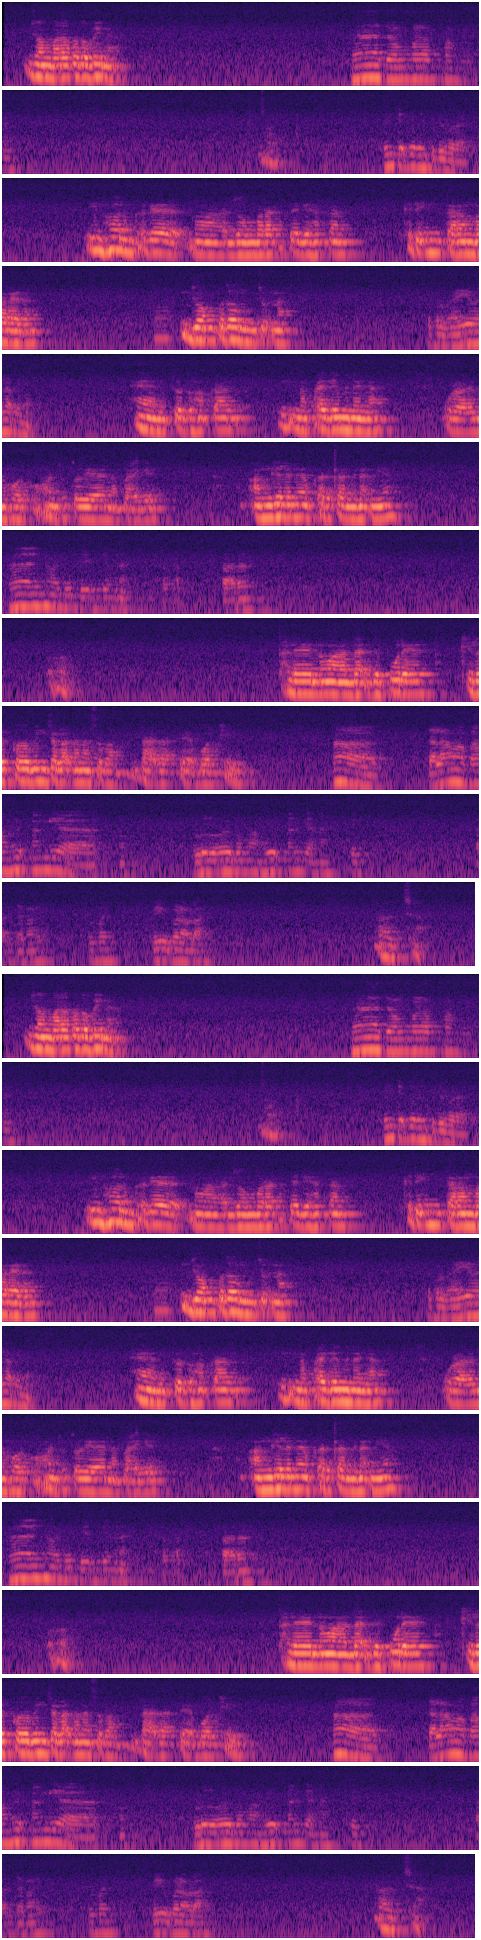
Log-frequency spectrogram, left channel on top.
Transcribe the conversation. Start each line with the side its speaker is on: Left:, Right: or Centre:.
Left: ᱡᱚᱢ ᱵᱟᱲᱟ ᱠᱚᱫᱚ ᱦᱩᱭ ᱱᱟ᱾
Right: ᱦᱮᱸ ᱡᱚᱢ ᱵᱟᱲᱟ ᱠᱚᱢᱟ ᱦᱩᱭ ᱠᱟᱱ ᱜᱮᱭᱟ
Left: ᱚ
Right: ᱟᱹᱵᱤᱱ ᱪᱮᱫ ᱠᱚᱵᱤᱱ ᱪᱤᱠᱟᱹ ᱵᱟᱲᱟᱭ
Left: ᱩᱱ ᱦᱚᱸ ᱱᱚᱝᱠᱟ ᱜᱮ ᱱᱚᱣᱟ ᱡᱚᱢ ᱵᱟᱲᱟ ᱠᱟᱛᱮ ᱜᱮ ᱦᱟᱸᱜ ᱠᱷᱟᱱ ᱠᱟᱹᱴᱤᱡ ᱤᱧ ᱛᱟᱲᱟᱢ ᱵᱟᱨᱟᱭ ᱫᱟ
Right: ᱚ ᱟᱪᱪᱷᱟ᱾
Left: ᱡᱚᱢ ᱠᱚᱫᱚ ᱢᱩᱪᱟᱹᱫ ᱱᱟ᱾
Right: ᱛᱟᱯᱚᱨᱮ ᱵᱷᱟᱜᱤ ᱜᱮ ᱢᱮᱱᱟᱜ ᱵᱤᱱᱟ
Left: ᱦᱮ ᱱᱤᱛᱚᱜ ᱫᱚ ᱦᱟᱜ ᱠᱷᱟᱱ ᱱᱟᱯᱟᱭ ᱜᱮ ᱢᱤᱱᱟᱹᱧᱟ ᱚᱲᱟᱜ ᱨᱮᱱ ᱦᱚᱲ ᱠᱚ ᱦᱚᱸ ᱡᱷᱚᱛᱚ ᱜᱮ ᱱᱟᱯᱟᱭ ᱜᱮ ᱟᱢ ᱜᱮ ᱞᱟᱹᱭ ᱢᱮ ᱚᱠᱟ ᱞᱮᱠᱟ ᱢᱮᱱᱟᱜ ᱢᱮᱭᱟ
Right: ᱦᱮᱸ ᱤᱧ ᱦᱚᱸ ᱟᱹᱰᱤ ᱵᱮᱥ ᱜᱮ ᱢᱮᱱᱟᱜ ᱠᱟᱫᱤᱧᱟ ᱟᱨ ᱚᱲᱟᱜ ᱚᱲᱟᱜ ᱨᱮᱱ ᱦᱚᱲ ᱠᱚᱦᱚᱸ ᱟᱹᱰᱤ ᱵᱷᱟᱜᱮ ᱜᱮ ᱢᱮᱱᱟᱜ ᱠᱚᱜᱮᱭᱟ᱾
Left: ᱚ ᱛᱟᱦᱞᱮ ᱱᱚᱣᱟ ᱫᱟᱜ ᱡᱟᱹᱯᱩᱫ ᱨᱮ ᱠᱷᱮᱞᱳᱰ ᱠᱚᱫᱚ ᱵᱤᱱ ᱪᱟᱞᱟᱜ ᱠᱟᱱᱟ ᱥᱮ ᱵᱟᱝ ᱫᱟᱜ ᱫᱟᱜ ᱛᱮ ᱵᱚᱞ ᱠᱷᱮᱞ
Right: ᱦᱳᱭ ᱪᱟᱞᱟᱣ ᱢᱟ ᱵᱟᱝ ᱦᱩᱭᱩᱜ ᱠᱟᱱ ᱜᱮᱭᱟ ᱟᱨ ᱦᱚᱸ ᱦᱩᱲᱩ ᱨᱚᱦᱚᱭ ᱠᱚᱢᱟ ᱢᱟ ᱦᱩᱭᱩᱜ ᱠᱟᱱ ᱜᱮᱭᱟ ᱚᱱᱟ ᱠᱷᱟᱹᱛᱤᱨ ᱫᱟᱨᱤ ᱪᱟᱞᱟ ᱦᱩᱭᱩᱜ ᱨᱚᱦᱚᱭ ᱟᱹᱭᱩᱵ ᱵᱟᱲᱟ ᱚᱲᱟᱜ ᱦᱮᱜ
Left: ᱟᱪᱪᱷᱟ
